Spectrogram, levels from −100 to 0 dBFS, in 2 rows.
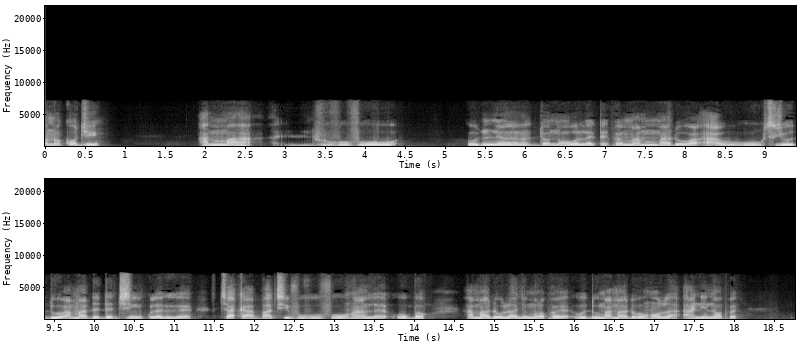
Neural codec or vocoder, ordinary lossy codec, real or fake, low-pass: codec, 16 kHz, 0.8 kbps, ZipCodec; MP3, 48 kbps; fake; 7.2 kHz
